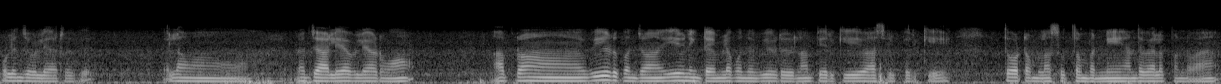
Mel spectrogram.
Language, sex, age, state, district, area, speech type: Tamil, female, 45-60, Tamil Nadu, Tiruchirappalli, rural, spontaneous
